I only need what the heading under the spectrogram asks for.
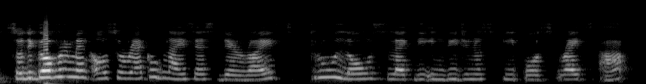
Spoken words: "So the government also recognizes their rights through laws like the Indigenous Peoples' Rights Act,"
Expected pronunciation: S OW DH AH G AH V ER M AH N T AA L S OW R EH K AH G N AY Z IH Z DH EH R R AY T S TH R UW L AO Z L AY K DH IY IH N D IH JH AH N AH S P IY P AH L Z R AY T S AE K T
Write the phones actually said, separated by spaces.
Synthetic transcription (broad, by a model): S OW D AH G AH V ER M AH N T AA L S OW R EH K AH G N AY S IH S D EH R R AY T S T R UW L AO S L AY K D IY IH N D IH JH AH N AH S P IY P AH L S R AY T S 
